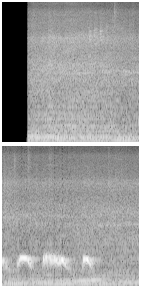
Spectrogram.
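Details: A male spotted dove sings a soft, hollow cooing phrase of about four low notes, the middle ones longest, over a steady low hum; a call used to lure other doves into calling.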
